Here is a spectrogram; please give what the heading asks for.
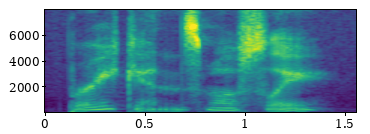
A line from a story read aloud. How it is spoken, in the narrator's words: murmured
